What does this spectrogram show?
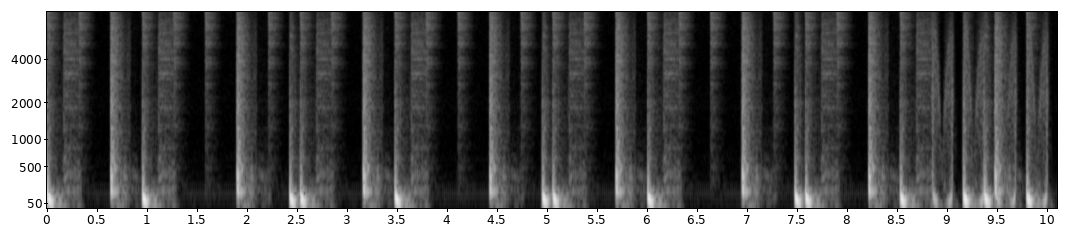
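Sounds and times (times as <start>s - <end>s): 
R&B drums: 0.0s - 6.4s, 7.0s - 10.0s.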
